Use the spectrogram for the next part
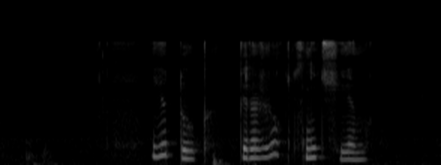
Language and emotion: Russian, sad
